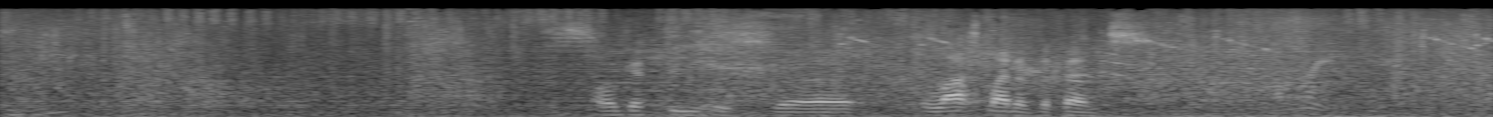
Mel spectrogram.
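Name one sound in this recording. Battle explosions and bursts of fire rumble steadily.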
